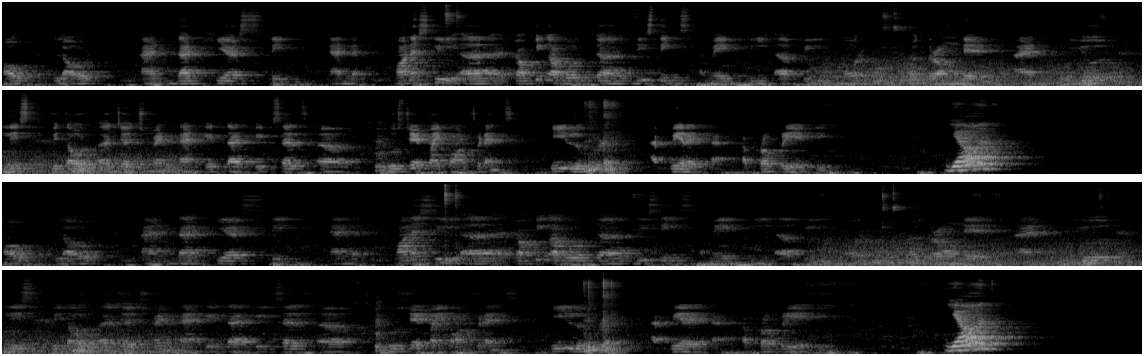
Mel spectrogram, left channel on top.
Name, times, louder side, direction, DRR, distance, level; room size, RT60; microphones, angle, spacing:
voice 1, 0.0-1.0 1.4-2.9 3.3-3.6 3.9-8.7 9.1-14.9 15.2-16.5 16.9-17.5 17.9-19.7, left 4 dB, 80° left, 4 dB, 0.4 m, -41 dB
sound 1, 8.0-13.2, left 1 dB, 50° left, 0.8 m, -43 dB
voice 2, 17.2-17.5 20.8-21.3, right 1 dB, 65° right, 0 dB, 0.6 m, -29 dB
3.4 x 2.4 x 2.6 m, 0.90 s
head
